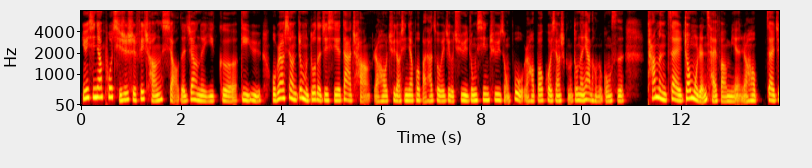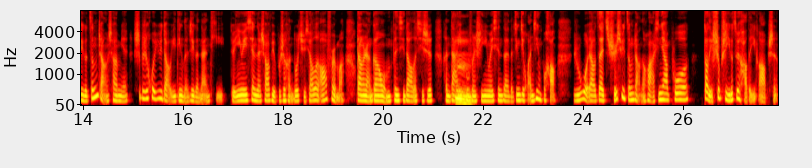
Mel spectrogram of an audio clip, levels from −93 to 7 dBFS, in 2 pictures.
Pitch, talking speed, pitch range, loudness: 175 Hz, 395 characters per minute, 165-195 Hz, -24 LUFS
